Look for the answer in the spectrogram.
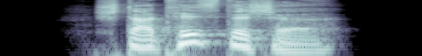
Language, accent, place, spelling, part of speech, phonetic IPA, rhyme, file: German, Germany, Berlin, statistische, adjective, [ʃtaˈtɪstɪʃə], -ɪstɪʃə, De-statistische.ogg
- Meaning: inflection of statistisch: 1. strong/mixed nominative/accusative feminine singular 2. strong nominative/accusative plural 3. weak nominative all-gender singular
